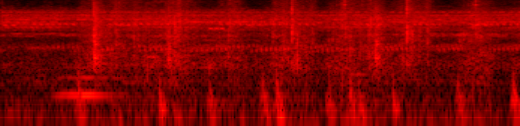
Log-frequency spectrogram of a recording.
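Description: Footsteps outside in the military shooter Gray Zone Warfare, a run of fairly close, irregular thuds over a steady ambient bed, with no clear talking.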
